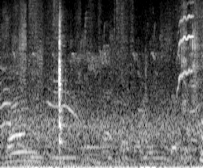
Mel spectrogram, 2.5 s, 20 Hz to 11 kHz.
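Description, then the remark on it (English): A small songbird, being fitted with a size 0A band, gives a few harsh, squawky chirps, with a brief sharp click partway through and a low murmur of people in the background. “Yeah, a little squawker. He's a little bit more vocal here.”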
